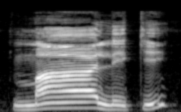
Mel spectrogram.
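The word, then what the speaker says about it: مَالِكِ: ইয়াও ইয়াও মালিকি ইয়াও এখানে দেখুন মা এটা হচ্ছে মধুর হরফ এক টান হবে কারণ আমরা শিখছি খারা জবর খারাজ উল্টাপাল্টা পেশ আসলে মধু হরফ হয় মধু হরফ হলে এক লিফ টানে পড়তে হয় লাম জের এটা হরকত হরকতে টান নাই কাফজের কি এটাও হরকত টান হবে না ইয়া ওয়াও জবর ইয়াও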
